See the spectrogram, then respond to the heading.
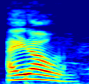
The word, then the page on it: airau: Ansus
